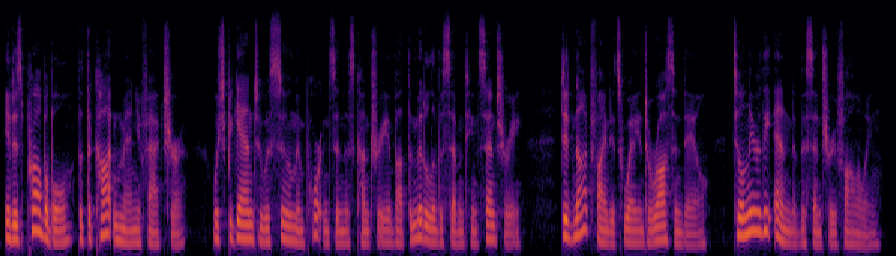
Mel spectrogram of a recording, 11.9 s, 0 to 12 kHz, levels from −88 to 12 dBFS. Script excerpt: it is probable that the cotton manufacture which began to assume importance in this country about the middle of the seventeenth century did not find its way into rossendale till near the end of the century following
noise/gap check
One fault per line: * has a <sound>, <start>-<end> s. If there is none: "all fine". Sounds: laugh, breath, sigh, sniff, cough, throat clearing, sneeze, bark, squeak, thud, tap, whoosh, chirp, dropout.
all fine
